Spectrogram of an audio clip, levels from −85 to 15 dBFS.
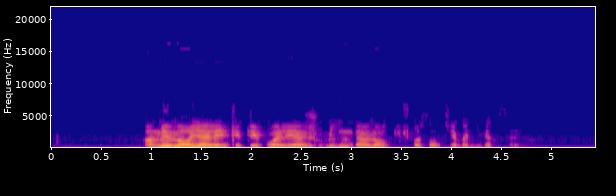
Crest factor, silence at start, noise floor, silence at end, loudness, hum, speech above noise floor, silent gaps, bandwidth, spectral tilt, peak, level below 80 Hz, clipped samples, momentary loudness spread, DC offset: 18 dB; 0.95 s; -61 dBFS; 1.05 s; -18 LUFS; none; 43 dB; none; 5.4 kHz; -9.5 dB/octave; -2 dBFS; -64 dBFS; under 0.1%; 20 LU; under 0.1%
